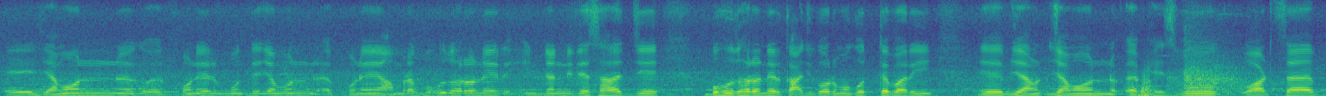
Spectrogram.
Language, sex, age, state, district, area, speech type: Bengali, male, 45-60, West Bengal, Paschim Medinipur, rural, spontaneous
